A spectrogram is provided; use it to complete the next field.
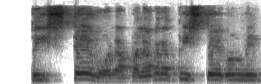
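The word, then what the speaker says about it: πιστεύω: La palabra que estamos viendo aquí, esta es la palabra que se pronuncia pistevo. Pistevo, la palabra pistevo en el griego aparece más de 243 en su totalidad, 243 veces.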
